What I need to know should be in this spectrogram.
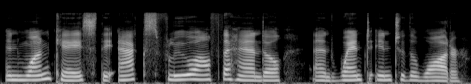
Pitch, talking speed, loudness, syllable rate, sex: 195 Hz, 180 wpm, -17 LUFS, 4.2 syllables/s, female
